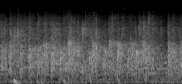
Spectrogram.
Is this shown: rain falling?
no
